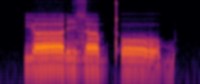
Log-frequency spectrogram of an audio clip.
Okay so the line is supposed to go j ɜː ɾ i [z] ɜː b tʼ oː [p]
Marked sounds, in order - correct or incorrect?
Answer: correct, incorrect: b

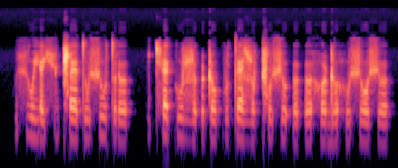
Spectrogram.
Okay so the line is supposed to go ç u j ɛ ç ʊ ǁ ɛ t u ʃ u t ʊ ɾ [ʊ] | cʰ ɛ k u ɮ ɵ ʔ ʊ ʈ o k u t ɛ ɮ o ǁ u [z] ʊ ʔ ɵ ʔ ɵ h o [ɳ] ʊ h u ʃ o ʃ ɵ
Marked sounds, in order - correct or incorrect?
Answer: incorrect: ɵ, incorrect: ʃ, incorrect: ɖ

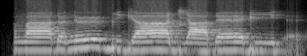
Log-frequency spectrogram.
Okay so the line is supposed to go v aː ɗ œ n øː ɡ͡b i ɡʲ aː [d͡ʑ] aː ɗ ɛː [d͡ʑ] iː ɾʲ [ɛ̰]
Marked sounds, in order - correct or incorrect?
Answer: correct, incorrect: ɡ, correct

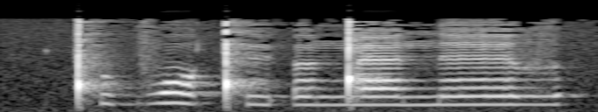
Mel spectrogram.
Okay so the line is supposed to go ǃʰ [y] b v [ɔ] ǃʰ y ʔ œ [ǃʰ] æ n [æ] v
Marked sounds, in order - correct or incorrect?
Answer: incorrect: u, correct, incorrect: ŋ͡ǃ, incorrect: ɛ

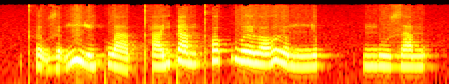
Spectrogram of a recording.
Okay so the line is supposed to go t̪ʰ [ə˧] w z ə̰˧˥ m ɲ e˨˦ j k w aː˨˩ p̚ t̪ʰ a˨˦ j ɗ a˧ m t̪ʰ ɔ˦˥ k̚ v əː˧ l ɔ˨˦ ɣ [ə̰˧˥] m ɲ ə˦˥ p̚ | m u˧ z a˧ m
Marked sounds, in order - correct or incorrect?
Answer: incorrect: ə̰˧˨, incorrect: ə˧

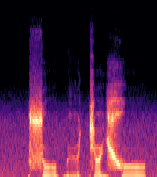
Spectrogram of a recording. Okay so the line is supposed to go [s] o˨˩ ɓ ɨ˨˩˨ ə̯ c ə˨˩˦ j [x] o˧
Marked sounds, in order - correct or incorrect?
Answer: correct, correct

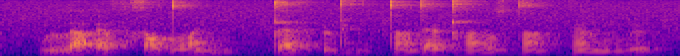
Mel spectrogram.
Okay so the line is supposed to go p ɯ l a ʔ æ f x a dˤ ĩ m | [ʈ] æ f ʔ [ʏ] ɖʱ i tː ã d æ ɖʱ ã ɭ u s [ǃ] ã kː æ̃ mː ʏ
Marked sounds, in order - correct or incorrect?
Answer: correct, correct, incorrect: t

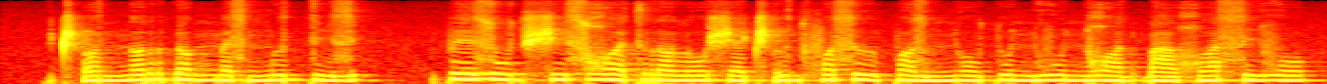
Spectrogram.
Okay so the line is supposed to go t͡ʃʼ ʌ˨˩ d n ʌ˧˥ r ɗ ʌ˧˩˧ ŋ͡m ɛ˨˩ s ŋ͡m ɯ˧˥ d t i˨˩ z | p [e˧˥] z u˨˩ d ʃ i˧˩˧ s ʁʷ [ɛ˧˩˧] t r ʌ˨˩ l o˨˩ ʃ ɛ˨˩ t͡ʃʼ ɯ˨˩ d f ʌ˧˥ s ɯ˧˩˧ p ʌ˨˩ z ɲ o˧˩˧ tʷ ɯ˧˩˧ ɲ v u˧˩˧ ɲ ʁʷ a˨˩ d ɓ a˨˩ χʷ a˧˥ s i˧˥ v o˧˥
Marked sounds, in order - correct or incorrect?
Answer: correct, correct

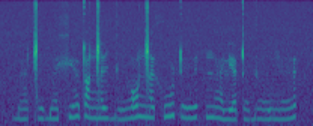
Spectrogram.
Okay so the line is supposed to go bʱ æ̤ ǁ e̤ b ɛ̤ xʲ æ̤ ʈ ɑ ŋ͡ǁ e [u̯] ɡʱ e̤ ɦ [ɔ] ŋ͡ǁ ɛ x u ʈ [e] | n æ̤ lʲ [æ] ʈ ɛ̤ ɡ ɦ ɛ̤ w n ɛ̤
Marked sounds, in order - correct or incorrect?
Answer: incorrect: i̯, correct, incorrect: e̤, correct

